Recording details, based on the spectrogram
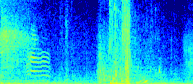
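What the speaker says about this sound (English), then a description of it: "Seagull." Seagull cries in the video game Horizon Forbidden West, a short wavering call followed by a louder squawk over a steady game ambience, no speech.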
